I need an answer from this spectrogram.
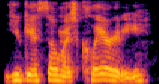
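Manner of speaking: ordinary talk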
